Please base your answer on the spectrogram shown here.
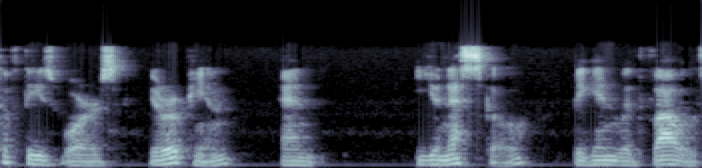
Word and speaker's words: UNESCO: honest but there are some words which begin with a vowel letter but they pronounced as um consonants so they would take an article a with them for example a European car a UNESCO official now the word European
